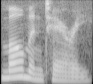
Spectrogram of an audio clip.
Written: momentary

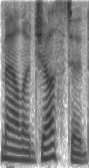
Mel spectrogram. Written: maladjusted

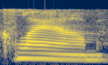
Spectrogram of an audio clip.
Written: clam

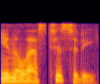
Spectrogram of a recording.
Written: inelasticity

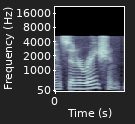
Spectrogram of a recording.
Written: incineration

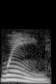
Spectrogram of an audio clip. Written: wane

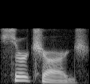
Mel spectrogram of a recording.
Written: surcharge

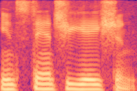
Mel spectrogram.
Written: instantiation

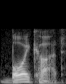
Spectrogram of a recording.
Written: boycott

